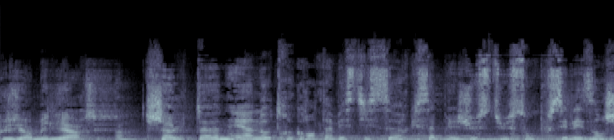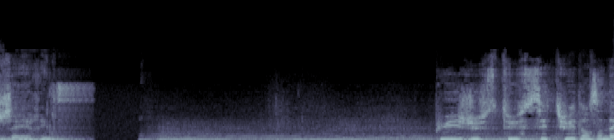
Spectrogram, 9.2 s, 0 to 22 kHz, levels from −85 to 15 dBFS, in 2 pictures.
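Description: AAC frame loss with concealment occurs twice. From 0.73 to 0.89 s, about 128 ms of audio is missing, which fits three lost frames. The decoder rebuilds that gap from the last good spectrum, so the patch sounds smeared, noisy or phasey. From 5.02 to 5.79 s, a longer loss of about 597 ms, consistent with fourteen frames, exhausts the repeated spectrum. The sound decays toward a very faint noise floor and then fades back in.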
